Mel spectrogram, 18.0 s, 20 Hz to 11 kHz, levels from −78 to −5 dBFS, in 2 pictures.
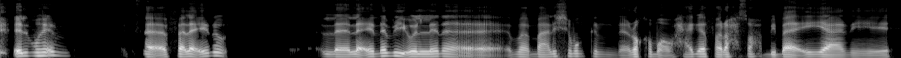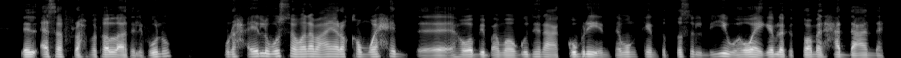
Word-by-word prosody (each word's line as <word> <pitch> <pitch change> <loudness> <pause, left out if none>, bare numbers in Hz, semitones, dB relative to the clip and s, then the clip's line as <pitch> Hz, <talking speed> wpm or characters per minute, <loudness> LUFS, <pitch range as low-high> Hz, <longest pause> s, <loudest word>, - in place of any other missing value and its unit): المهم، 180 +1 +3 0.7
ف - - -3
فلقيته 175 +3 +3 1.0
ل 125 -1 +1
لقيناه 140 +5 +3
بيقول 165 -5 +3
لنا: 140 -2 -2
"م 125 -2 -4
معلش 130 +4 -5
ممكن 140 -6 -9
رقمه 125 +2 -2
أو 85 - -7
حاجة." 125 +3 -1
فراح 125 -2 -1
صاحبي 130 -3 -8
بقى 120 - +3
إيه، 125 +1 -3
يعني 110 -2 -2 0.3
للأسف 125 0 +2
راح 115 0 0
مطلّع 120 -1 +4
تليفونه 110 - -2 0.6
وراح 130 +1 -5
قايل 145 +3 +4
له: 150 - +5
"بُص، 145 +1 0
هو 130 -1 +4
أنا 140 +1 +5
معايا 135 +1 +2
رقم 130 -1 0
واحد 130 -1 -1 0.5
هو 115 +2 +3
بيبقى 115 -1 -3
موجود 115 +3 -1
هنا 130 -2 -2
على 110 - -1
الكوبري، 125 -2 +2
أنت 110 -1 -15
ممكن 120 0 -4
تتّصل 125 +1 -7
بيه 125 +9 0
وهو 120 -1 +4
هيجيب 120 +1 +2
لك 125 - +3
الطُعم 115 +1 0
لحد 115 0 -3
عندك." 100 -3 -3
125 Hz, 155 wpm, -26 LUFS, 115-135 Hz, 1.0 s, له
